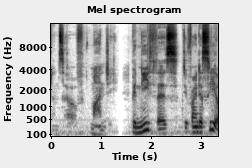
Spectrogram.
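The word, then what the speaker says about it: 卍: In Japanese, you pronounce this manji, which was Hokusai's last artistic name. He didn't always call himself Hokusai, and at this very late stage in his life, he called himself manji.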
